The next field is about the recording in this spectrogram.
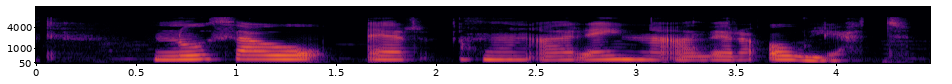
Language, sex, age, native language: Icelandic, female, 12, Icelandic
